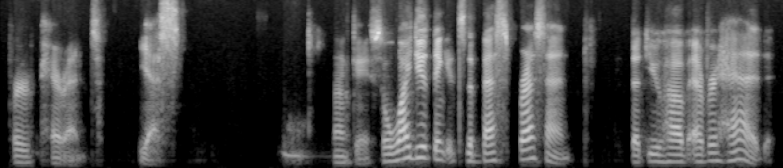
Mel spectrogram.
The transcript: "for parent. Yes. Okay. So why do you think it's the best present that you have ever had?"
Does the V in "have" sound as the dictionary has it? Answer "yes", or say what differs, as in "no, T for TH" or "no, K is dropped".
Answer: yes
